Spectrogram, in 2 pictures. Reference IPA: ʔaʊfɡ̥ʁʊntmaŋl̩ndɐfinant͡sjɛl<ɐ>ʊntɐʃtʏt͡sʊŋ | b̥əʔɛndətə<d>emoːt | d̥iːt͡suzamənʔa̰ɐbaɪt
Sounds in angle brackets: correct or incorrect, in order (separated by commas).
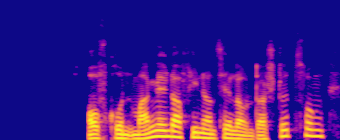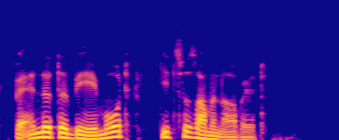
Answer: correct, incorrect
